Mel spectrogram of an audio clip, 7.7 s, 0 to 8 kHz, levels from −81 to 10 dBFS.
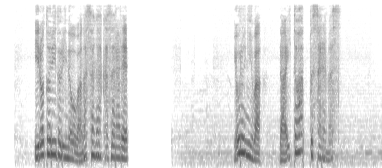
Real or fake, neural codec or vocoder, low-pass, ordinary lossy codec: fake; vocoder, 24 kHz, 100 mel bands, Vocos; 7.2 kHz; none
